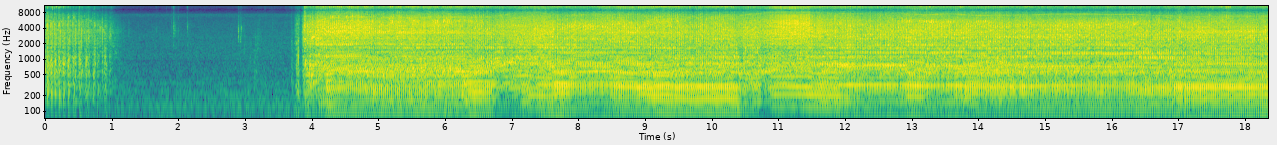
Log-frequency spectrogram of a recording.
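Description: Jigsaw with a general-purpose blade cutting through the metal-skinned trailer door. It stops about a second in, and after a short quiet gap starts again just under four seconds in and cuts steadily.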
